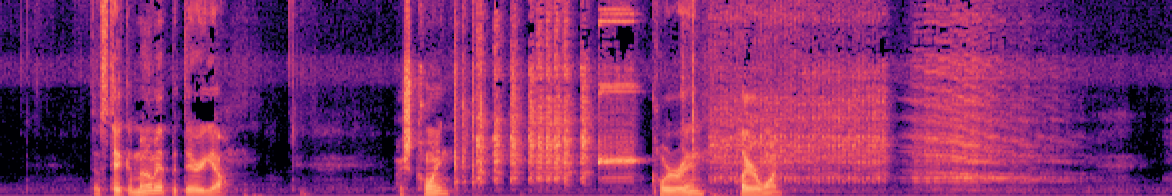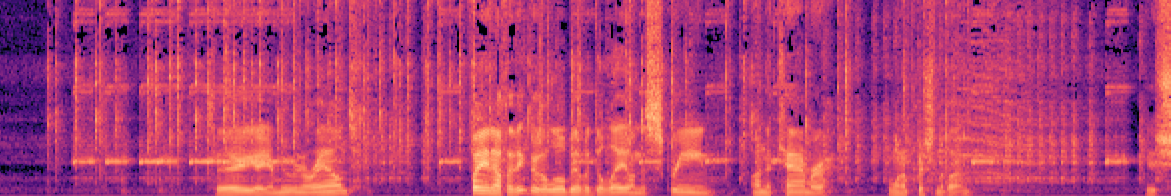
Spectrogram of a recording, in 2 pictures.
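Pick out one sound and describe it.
An arcade game plays chiptune music and electronic sound effects.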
